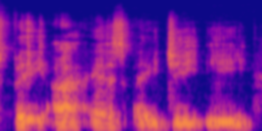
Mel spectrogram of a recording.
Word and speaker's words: Visage: And they brought in April Harris, Michelle, I got the pronunciation on YouTube as Visage. I prefer Visage, but it's Visage, and Idolus DeLoan.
